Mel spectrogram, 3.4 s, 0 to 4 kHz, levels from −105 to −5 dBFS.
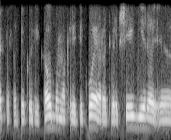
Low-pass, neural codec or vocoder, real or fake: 3.6 kHz; none; real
